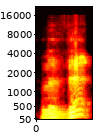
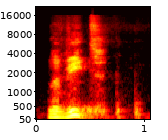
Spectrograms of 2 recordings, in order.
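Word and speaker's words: Leavitt: Uh, Levette, is that how you pronounce it? Levit.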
